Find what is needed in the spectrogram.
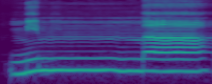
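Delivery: مما with the doubled م hummed long through the nose; teacher models ghunna on مما; nasal meem. Shown as a demonstration. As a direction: hold the م in مما, very slow. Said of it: "آواز کو ناک میں لے کر جائیے".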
